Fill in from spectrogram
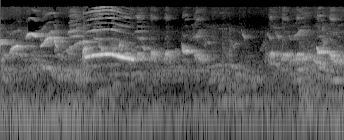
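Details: Khe Sanh laughingthrush in continuous changing song while dancing; a loud clear arched whistle stands out among softer warbled phrases, with a quiet pause before more chatter.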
